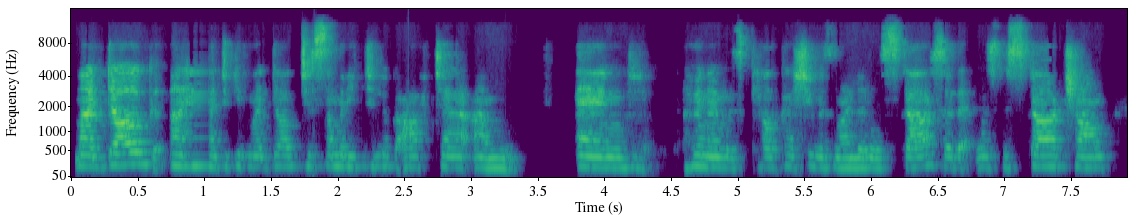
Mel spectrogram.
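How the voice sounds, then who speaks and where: A woman's voice: mid-range voice, flat delivery, moderate pace. Earnest Afrikaans-speaking woman, heard from afar. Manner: earnest, reflective, many restarts and fillers. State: has covid. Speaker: guest speaker. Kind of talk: motivational talk at a meetup. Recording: speaker distant from the mic.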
